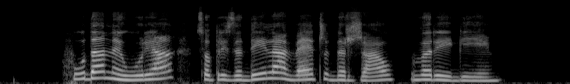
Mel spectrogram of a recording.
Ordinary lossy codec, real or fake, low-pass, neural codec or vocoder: Opus, 16 kbps; fake; 19.8 kHz; codec, 44.1 kHz, 7.8 kbps, Pupu-Codec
